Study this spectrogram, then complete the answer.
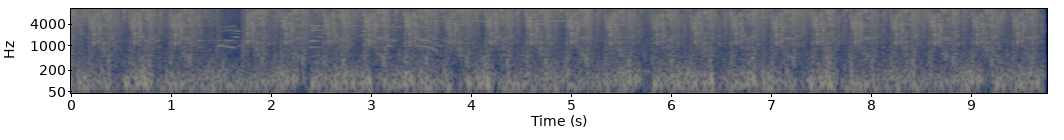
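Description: Boots pound quickly over rough ground.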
